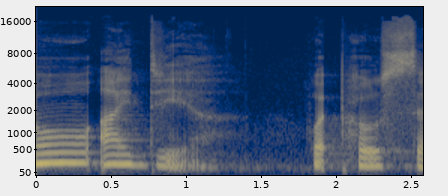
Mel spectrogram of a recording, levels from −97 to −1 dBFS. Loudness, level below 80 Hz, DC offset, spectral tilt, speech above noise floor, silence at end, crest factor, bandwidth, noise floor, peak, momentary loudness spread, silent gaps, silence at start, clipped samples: -36 LUFS; -76 dBFS; under 0.1%; -4.5 dB/octave; 31 dB; 0 s; 20 dB; 18 kHz; -66 dBFS; -16 dBFS; 13 LU; none; 0 s; under 0.1%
